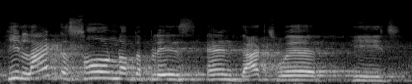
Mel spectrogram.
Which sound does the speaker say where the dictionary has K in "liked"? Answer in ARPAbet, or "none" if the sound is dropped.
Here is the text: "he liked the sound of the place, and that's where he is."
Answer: none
